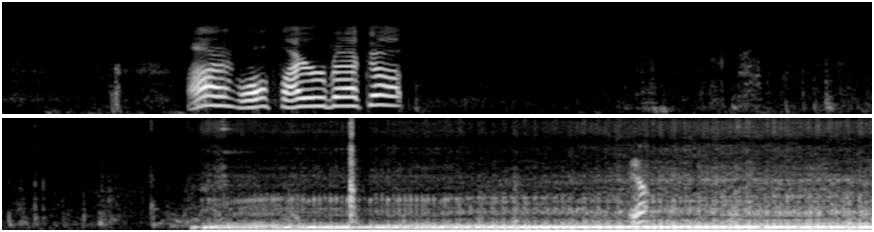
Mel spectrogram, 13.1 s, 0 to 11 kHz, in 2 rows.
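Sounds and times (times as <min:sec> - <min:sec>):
snowmobile engine starting and idling: 0:07.6 - 0:13.0.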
